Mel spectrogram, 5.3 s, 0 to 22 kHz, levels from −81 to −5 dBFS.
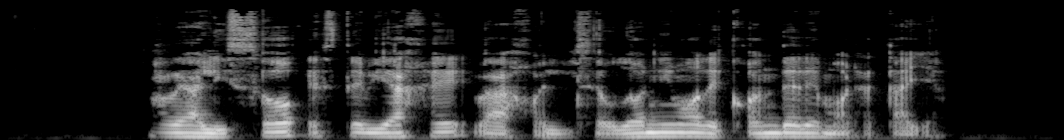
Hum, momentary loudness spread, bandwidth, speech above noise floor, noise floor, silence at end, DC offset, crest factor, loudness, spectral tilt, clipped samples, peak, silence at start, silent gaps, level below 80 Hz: none; 11 LU; 16.5 kHz; 52 dB; -74 dBFS; 0.65 s; under 0.1%; 20 dB; -23 LUFS; -5 dB/octave; under 0.1%; -2 dBFS; 0.75 s; none; -56 dBFS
